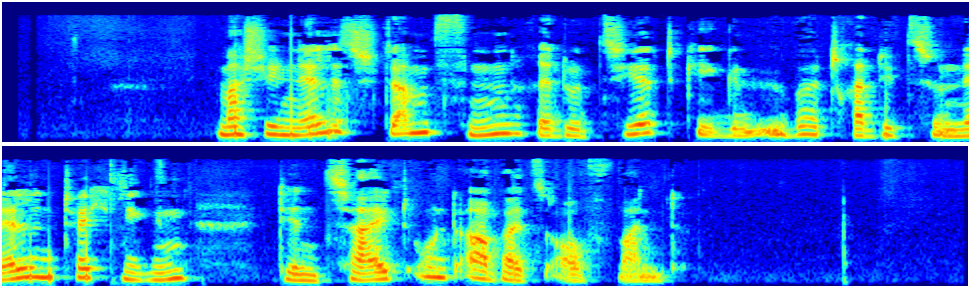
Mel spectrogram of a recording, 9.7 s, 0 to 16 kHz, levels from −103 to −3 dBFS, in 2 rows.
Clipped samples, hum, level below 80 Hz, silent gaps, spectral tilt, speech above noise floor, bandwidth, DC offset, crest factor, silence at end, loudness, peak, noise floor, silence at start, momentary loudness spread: under 0.1%; none; -78 dBFS; none; -4.5 dB/octave; 45 dB; 11.5 kHz; under 0.1%; 24 dB; 1.55 s; -28 LUFS; -4 dBFS; -73 dBFS; 1.1 s; 9 LU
